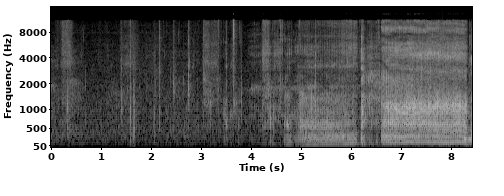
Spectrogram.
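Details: Pet pug growling menacingly while eating squash or pumpkin indoors; rough, pulsing growls under chewing noise, building into a louder harsh stretch near the end, with a woman talking and laughing.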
